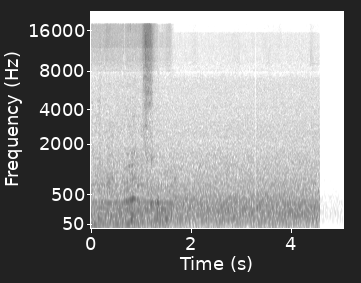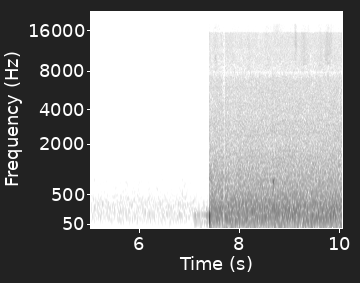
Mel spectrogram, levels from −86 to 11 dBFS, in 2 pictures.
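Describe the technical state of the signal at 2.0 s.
The signal is intact at 2.0 s, with the speech passing cleanly and no audible fault at that moment.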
